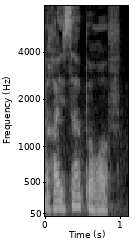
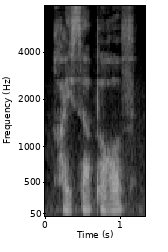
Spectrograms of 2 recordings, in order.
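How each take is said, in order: First: Said in the usual way. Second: Slow, soft murmur to oneself; Valérien repeating inwardly. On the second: A narrator's reading. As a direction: let the name sink in, hushed and drawn out. (répété tout bas, lentement, pour soi-même) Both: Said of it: "Valérien se répéta en lui-même".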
